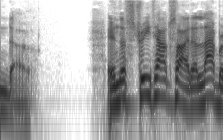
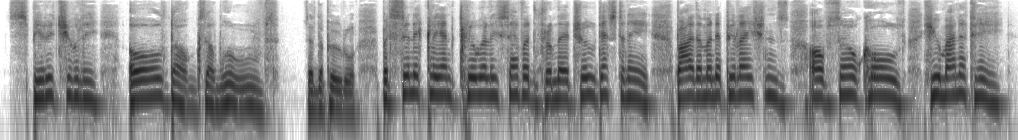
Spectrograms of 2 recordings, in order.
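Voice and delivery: snooty poodle voice; 6 semitones higher than usual. Acted. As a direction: recite dogma like a fanatic. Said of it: "It sounded like a quote".

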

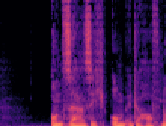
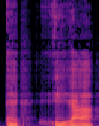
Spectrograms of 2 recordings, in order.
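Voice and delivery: nervous; 6 semitones higher than usual. A narrator's reading. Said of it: "sagte Neville nervös".

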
